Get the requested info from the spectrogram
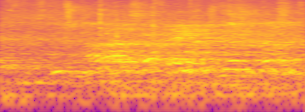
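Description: Indistinct chatter of voices echoing in a large sports hall, with a few sharp ticks of table tennis balls bouncing.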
